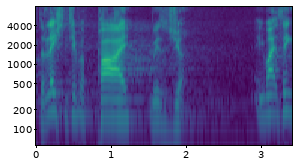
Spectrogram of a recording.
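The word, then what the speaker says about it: ж: So I'll tell you, I'm not very good at Russian, but it's pronounced zh. If you've heard of names like Zhukov, that begins with zh.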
